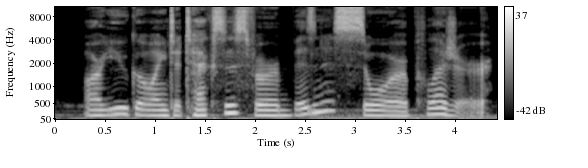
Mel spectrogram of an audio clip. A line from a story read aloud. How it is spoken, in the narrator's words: he asked in a slow monotone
